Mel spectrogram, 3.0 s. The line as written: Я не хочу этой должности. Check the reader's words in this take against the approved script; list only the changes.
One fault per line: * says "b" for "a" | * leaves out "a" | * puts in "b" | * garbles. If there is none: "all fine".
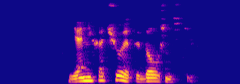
all fine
